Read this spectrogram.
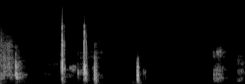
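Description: A plastic pot knocks and scrapes as it is handled.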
